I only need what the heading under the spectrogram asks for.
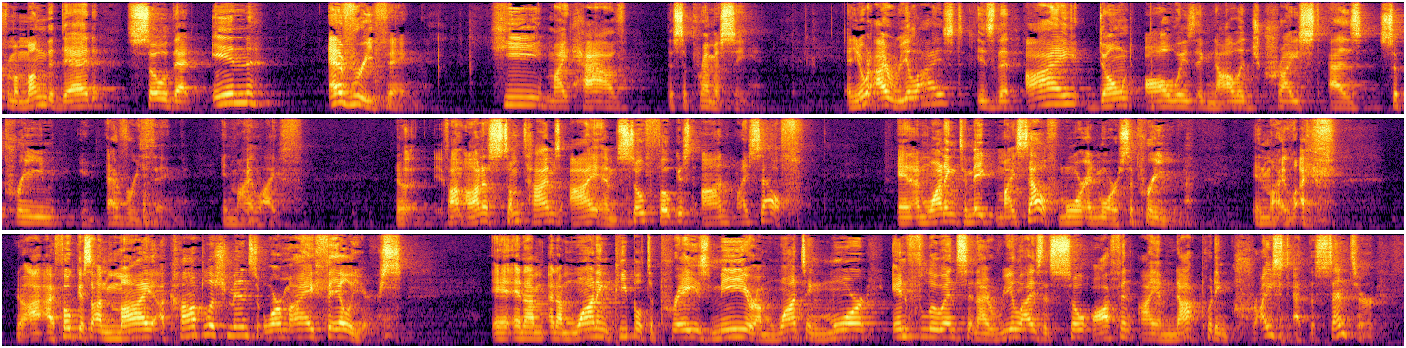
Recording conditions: large echoing room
